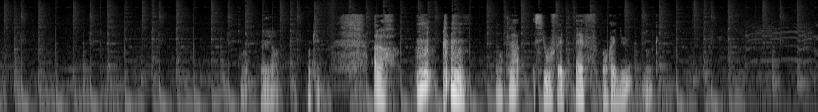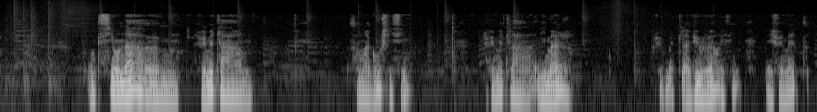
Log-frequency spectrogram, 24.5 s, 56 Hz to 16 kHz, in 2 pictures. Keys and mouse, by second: 0.0 click, 3.7 click, 5.5 ctrl+click, 5.7 ctrl+space, 6.4-8.5 middle drag, 8.5 f, 9.8-13.3 drag, 13.3-16.2 middle drag, 16.2 ctrl+space.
